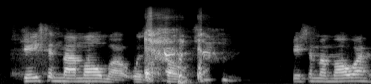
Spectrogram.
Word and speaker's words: Momoa: Jason Momoa, is that how you say his name? Momoa, yeah.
